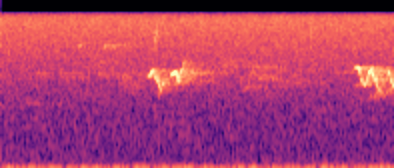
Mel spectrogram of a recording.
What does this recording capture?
Red-eyed Vireo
